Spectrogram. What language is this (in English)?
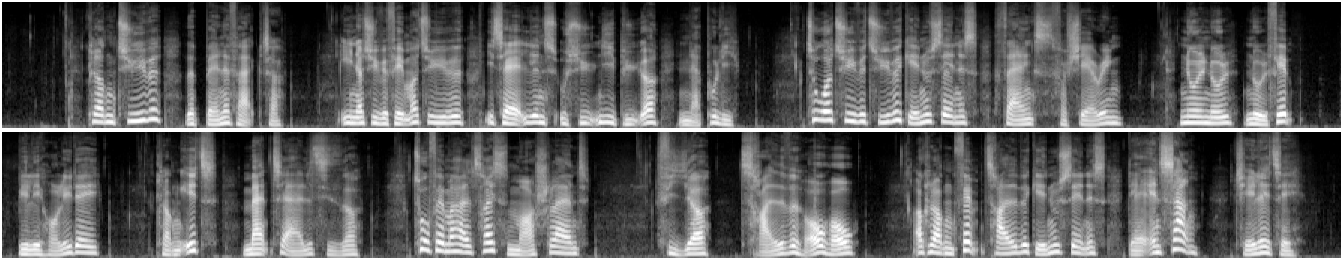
Danish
